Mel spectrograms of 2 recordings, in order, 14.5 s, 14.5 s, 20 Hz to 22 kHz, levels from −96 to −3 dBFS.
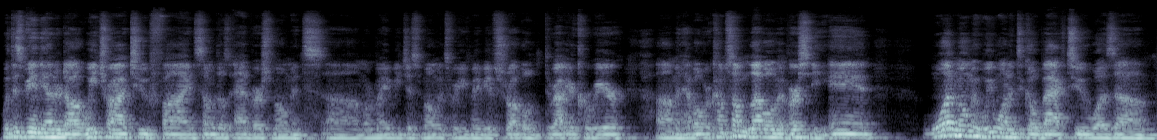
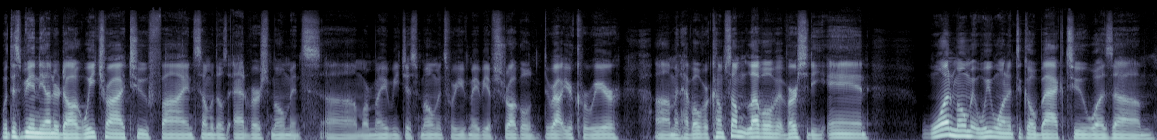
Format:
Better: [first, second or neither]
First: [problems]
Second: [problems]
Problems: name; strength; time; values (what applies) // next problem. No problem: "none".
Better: second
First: off-mic speech; far // room echo; noticeable; dies away in 0.4 s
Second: none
